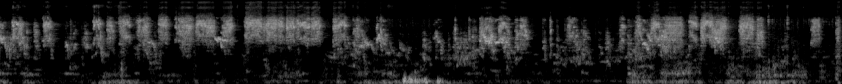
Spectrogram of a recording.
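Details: A flock of colourful budgies fills the air with a loud, continuous wash of high, hissy twittering; a short lull falls near six seconds, and a low thump is heard around four seconds.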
